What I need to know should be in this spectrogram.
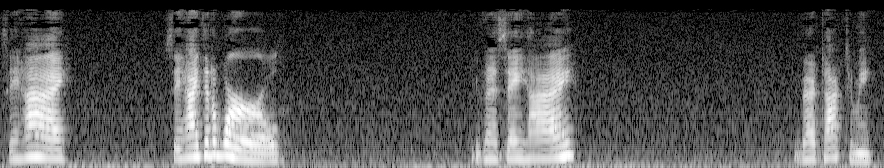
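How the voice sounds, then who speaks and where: Slow-talking woman coaxing her pet. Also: medium pitch, sharp tone, clear, resonant tone. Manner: coaxing pet talk with short repeated prompts and endearments. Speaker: pet owner filming her bird. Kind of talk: casual chat to a pet budgie. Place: recorded while handling the camera herself.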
